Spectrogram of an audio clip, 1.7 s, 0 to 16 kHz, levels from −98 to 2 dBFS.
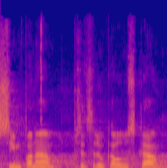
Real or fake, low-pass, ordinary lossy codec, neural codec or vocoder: fake; 14.4 kHz; MP3, 96 kbps; vocoder, 44.1 kHz, 128 mel bands, Pupu-Vocoder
